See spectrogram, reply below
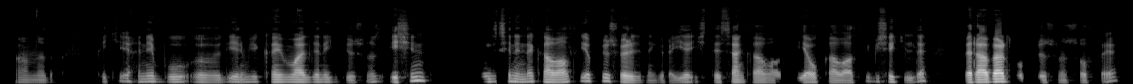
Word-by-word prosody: Anladım. 105 -1 -13 0.4
Peki, 140 - -10
hani 130 -1 -6
bu, 120 +1 -4
ııı, 105 -2 -5
diyelim 115 -1 -3
ki 120 0 -9
kayınvalidene 115 -1 0
gidiyorsunuz 110 +4 -12
eşin 175 - -1 0.5
önce 130 +1 -6
seninle 130 -1 -2
kahvaltı 115 -1 +3
yapıyor 150 0 -2
söylediğine 95 -8 0
göre. - - -12
Ya, 105 +3 -3
işte, 105 -1 -9
sen 105 0 -1
kahvaltıyı, 95 -2 -5
ya, - - +4
o - - -4
kahvaltıyı 95 +6 -3
bir - - -12
şekilde 115 -6 -4 0.4
beraber 110 +5 +10
de - - -19
oturuyorsunuz 95 0 -10
sofraya. 170 +2 -9
110 Hz, 155 wpm, -26 LUFS, 105-125 Hz, 0.5 s, beraber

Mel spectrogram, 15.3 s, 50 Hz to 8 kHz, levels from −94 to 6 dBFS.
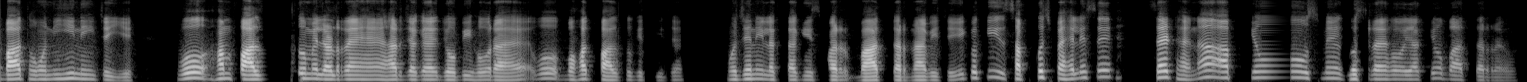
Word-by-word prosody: बात 160 +1 +8
होनी 155 +2 -5
ही 190 - -1
नहीं 165 -3 -6
चाहिए। 115 -5 -8 0.5
वो 195 +3 +5 0.2
हम 175 +1 +5
फालतू 155 +3 +6
में 175 -1 0
लड़ 155 -2 +4
रहे 155 0 +3
हैं, 150 -1 -1
हर 145 0 +2
जगह 145 0 +1
जो 135 -1 -2
भी 145 +2 -8
हो 135 +1 -6
रहा 125 -2 +2
है, 135 +2 -6
वो 180 +2 -6
बहुत 160 +3 0
फालतू 130 +1 +1
की 130 0 -18
चीज़ 120 +1 -28
है। 135 - -20 0.5
मुझे 150 +3 -2
नहीं 165 0 -6
लगता 145 -2 -4
कि 140 +1 -13
इस 135 +1 -16
पर 135 -1 +1
बात 125 +1 +7
करना 130 0 0
भी 130 0 -9
चाहिए 130 +7 -12
क्योंकि 205 +3 -6
सब 170 -1 +1
कुछ 225 0 +2
पहले 170 +5 -1
से 235 +3 -5 0.5
सेट 225 -3 +5
है 150 -2 -4
ना 215 +10 +1
आप 210 -2 +3
क्यों 210 0 -6 0.4
उसमें 195 -1 -7
घुस 160 +1 -3
रहे 160 -1 +1
हो 155 0 -8
या 150 0 -5
क्यों 185 +5 -15
बात 145 -2 -7
कर 125 -1 -11
रहे 115 -1 -21
हो? 110 0 -27
155 Hz, 215 wpm, -24 LUFS, 135-175 Hz, 0.5 s, बात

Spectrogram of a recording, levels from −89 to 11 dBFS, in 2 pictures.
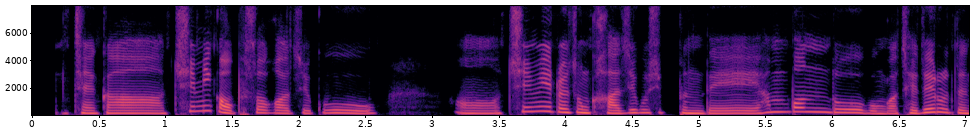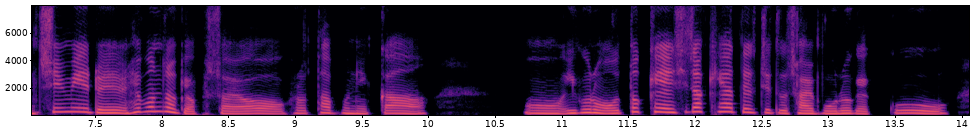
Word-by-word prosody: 음 195 - -14
제가 195 -1 +1
취미가 345 -5 +1
없어 220 +1 -1
가지고 200 0 -1 0.6
어 190 -3 -1
취미를 320 -4 +1
좀 235 -2 +3
가지고 215 +2 +1
싶은데 190 -4 0
한번도 275 -2 +1
뭔가 180 -1 -1
제대로 250 +8 +2
된 205 -5 +1
취미를 270 -9 +1
해 280 - 0
본 330 0 0
적이 265 - +1
없어요. 170 +1 -2
그렇다 195 +3 -2
보니까 185 -2 -1 0.7
어 190 -3 0
이거를 220 +3 +3
어떻게 265 +8 +2
시작해야 305 +3 +1
될지도 230 -7 -2
잘 185 -1 +2
모르겠고 185 +1 -1
200 Hz, 280 characters per minute, -25 LUFS, 190-250 Hz, 0.7 s, 좀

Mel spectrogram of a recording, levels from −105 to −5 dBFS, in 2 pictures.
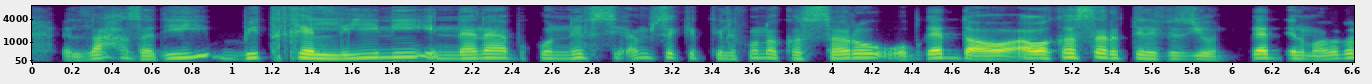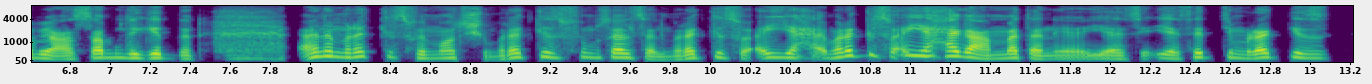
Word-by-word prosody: اللحظة 125 +5 -5
دي 165 - -3
بتخلّيني 165 +4 0
إن 135 +1 -5
أنا 155 +2 +2
باكون 145 -1 -7
نفسي 160 +2 -5
أمسِك 170 -1 -7
التليفون 140 +4 -9
أكسّره 150 +1 0
وبجد 165 -1 +1
أو 120 +1 +6
أو 155 - +9
أكسّر 175 +1 +2
التلفزيون. 125 -5 -4
بجد 160 -1 +5
الموضوع 135 0 -2
ده 170 - 0
بيعصّبني 160 +5 +1
جدًا. 145 -5 -1 0.6
أنا 205 +4 +4
مركّز 200 -1 -3
في - - -11
الماتش، 155 +2 -3
مركّز 175 +2 -2
في 165 - -12
المسلسل، 175 - -1
مركّز 150 +7 -2
في - - -3
أي 175 +1 0
حاج - - -2
مركّز 245 +2 +2
في - - -2
أي 250 -2 +3
حاجة 230 -4 +6
عامةً 155 +4 +3 0.3
يا - - -2
س 130 - -11
يا 145 -3 -3
ستّي 185 +5 -4
مركّز 165 0 +2
160 Hz, 185 wpm, -24 LUFS, 140-175 Hz, 0.6 s, أو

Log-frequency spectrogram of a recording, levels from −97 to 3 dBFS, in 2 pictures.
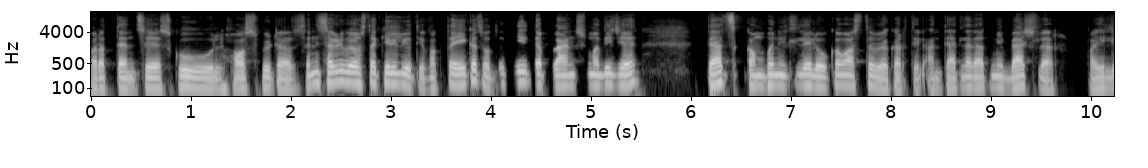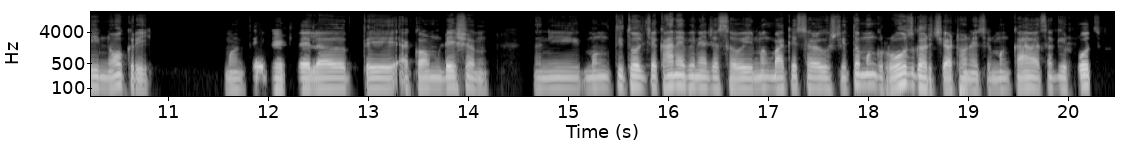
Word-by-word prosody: परत 100 -1 +1
त्यांचे 100 0 +2
school, 95 -1 +1
hospitals 95 -1 -1
आणि 135 +3 0
सगळी 145 +3 +3
व्यवस्था 140 -2 +3
केलेली 135 -2 +2
होती. 100 -4 -1
फक्त 100 +5 -6
एकच 125 +6 +3
होतं 110 +4 -4
की 150 +4 -1
त्या 130 - +4
प्लांट्समध्ये 120 +1 +1
जे 125 +2 +3 0.7
त्याच 130 -1 +4
कंपनीतले 120 +1 +1
लोकं 110 +3 +2
वास्तव्य 115 -4 +1
करतील 85 -1 -6
आणि 90 0 -7
त्यातल्या 105 +3 -1
त्यात 105 +1 -1
मी 110 0 -1
बॅचलर, 110 +3 +1 0.4
पहिली 100 +4 -2
नोकरी. 105 -4 -1 0.8
मग 95 0 -4
ते 105 - +2
भेटलेलं 95 +1 +3 0.2
ते 95 - +3 0.3
अकोमोडेशन. 100 -1 0 0.5
आणि 100 0 -4
मग 105 +1 -3
तिथोलचे 110 -1 +2
खाण्या-पिण्याच्या 110 -3 +1
सवयी, 95 0 +1
मग 105 +1 -3
बाकी 100 +2 0
सगळ्या 100 -1 0
गोष्टी, 100 -1 -4
तर 125 - +3
मग 120 -3 0
रोज 120 +7 +5
घरची 100 -7 +2
आठवण 95 0 0
यायची, 90 +1 -6
मग 95 +1 -4
काय 100 0 0
व्हायचं 100 -1 -1
की 105 - -1
रोज 115 +4 +2
105 Hz, 155 wpm, -25 LUFS, 95-115 Hz, 0.8 s, रोज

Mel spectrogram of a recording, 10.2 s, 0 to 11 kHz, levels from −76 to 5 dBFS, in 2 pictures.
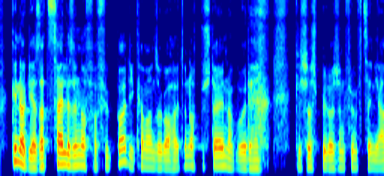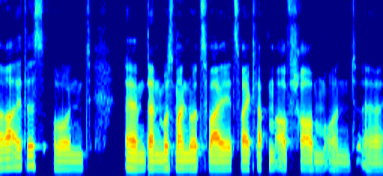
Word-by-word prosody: Genau, 205 -2 +8
die 120 - -1
Ersatzteile 135 +7 +6
sind 145 +1 +1
noch 145 -1 +2
verfügbar, 150 +7 -3
die - - -8
kann 135 - -4
man 125 -1 -3
sogar 115 -1 0
heute 110 +5 -5
noch 145 0 -2
bestellen, 140 -1 +1
obwohl 110 -1 -2
der 110 -1 -2 0.4
Geschirrspüler 115 -1 -3
schon 115 0 -8
15 115 -1 -7
Jahre 115 +4 +2
alt 130 +3 -1
ist. 145 +6 -3
Und, 105 -1 -5 0.4
ähm, 105 -2 +1
dann 105 0 +3
muss 110 +1 -2
man 110 0 +3
nur 110 0 0
2 105 -1 +2
2 105 - +1
Klappen 110 0 -6
aufschrauben 100 0 -2
und, 95 -1 -11
äh, 90 0 -9
110 Hz, 195 wpm, -23 LUFS, 105-130 Hz, 0.4 s, Genau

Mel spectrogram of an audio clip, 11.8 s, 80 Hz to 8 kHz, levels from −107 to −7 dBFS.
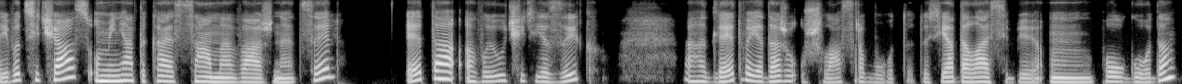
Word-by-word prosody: и 155 - 0
вот 220 +4 -1
сейчас 240 +7 +4
у 200 - +1
меня 190 +2 +4
такая 185 -2 -1
самая 155 -4 +1
важная 145 -1 -1
цель- 300 +8 0 0.7
это 260 +1 +5
выучить 185 +4 -2
язык. 165 - -3 0.8
А 175 0 -3
для 165 +5 +2
этого 230 +1 -5
я 175 -4 +2
даже 185 +2 0
ушла 145 0 -2
с - - -12
работы. 140 -4 -10
То - - -12
есть 140 - -8
я 160 0 +4
дала 160 0 +1
себе, 140 0 -6
м, 145 -1 +1
полгода. 160 - 0
165 Hz, 135 wpm, -24 LUFS, 150-200 Hz, 0.8 s, это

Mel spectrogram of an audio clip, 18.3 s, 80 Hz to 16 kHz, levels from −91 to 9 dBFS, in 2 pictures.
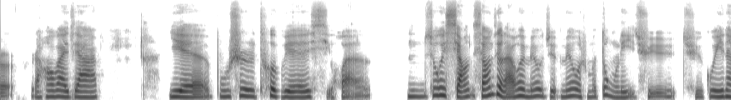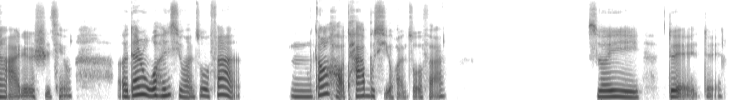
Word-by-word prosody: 儿。 120 - -4 0.2
然 200 -4 -6
后 215 +1 0
外 220 -1 +3
加 205 -1 +1 0.9
也 210 - +4
不 220 -1 -4
是 235 -1 +2
特 240 +3 +3
别 200 -1 +2
喜 210 - -8
欢， - - -5 0.4
嗯， 220 0 -4
就 265 +4 -2
会 265 0 +6
想 215 -1 +2
想 245 +3 +3
起 300 - +4
来 - - +4
会 245 +1 +4
没 215 -1 -2
有 240 +1 +1
觉 215 -2 -4
没 220 +2 -3
有 240 -2 +1
什 205 - -11
么 215 - -6
动 230 -4 -3
力 190 +1 -3
去 115 - -8
去 105 - -10
归 215 - +1
纳 215 -2 0
这 - - -4
个 - - -3
事 - - -6
情。 240 +2 -10 0.6
呃， 220 - 0
但 270 +4 +6
是 - - +6
我 250 -4 +6
很 245 +2 +2
喜 240 -5 -5
欢 195 -1 -4
做 240 +2 -2
饭， 285 +4 0 0.6
嗯， 215 -2 -4
刚 285 +7 +4
好 345 - -1
她 235 +1 +2
不 240 -1 -4
喜 225 - -5
欢 - - -9
做 - - -8
饭。 - - -8 1.8
所 215 0 +1
以 210 -3 +2 0.3
对， 220 0 0
对。 255 - -12
220 Hz, 195 characters per minute, -25 LUFS, 205-245 Hz, 1.8 s, 会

